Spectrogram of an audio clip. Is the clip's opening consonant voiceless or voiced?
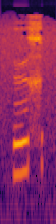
voiceless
